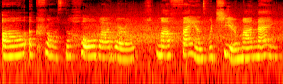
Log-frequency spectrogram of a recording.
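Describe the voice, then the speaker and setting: A woman acts out a vain, starry-eyed storybook pony. Her voice is very high and bright, and she lingers over her words. She gushes dramatically and folksily, as if confiding in children. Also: slow, slight background noise, heavily acted, low-quality recording. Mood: starstruck, vain. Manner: gushing, dramatic, folksy, addresses listeners as y'all. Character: excitable, vain, dreamy female pony who longs to be a unicorn. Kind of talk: animated first-person storytelling for children.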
